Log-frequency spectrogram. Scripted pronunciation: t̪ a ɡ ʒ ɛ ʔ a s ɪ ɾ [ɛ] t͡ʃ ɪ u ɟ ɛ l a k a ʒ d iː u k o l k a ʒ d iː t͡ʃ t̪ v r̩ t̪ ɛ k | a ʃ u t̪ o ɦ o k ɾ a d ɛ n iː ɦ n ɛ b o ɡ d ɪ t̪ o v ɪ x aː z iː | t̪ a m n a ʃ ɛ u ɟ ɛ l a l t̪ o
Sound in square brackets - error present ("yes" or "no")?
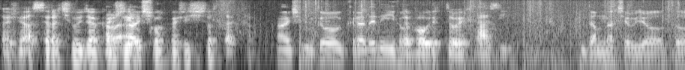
yes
